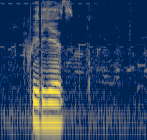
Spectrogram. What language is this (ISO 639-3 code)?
sat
